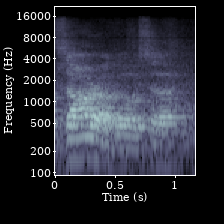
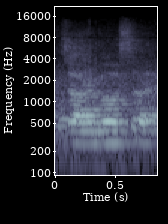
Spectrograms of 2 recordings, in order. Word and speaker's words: Zaragoza: So Sarah, like the girl's name, and then Gossa. Or Zaragoza, depending on if you're saying it as a Portuguese or as Spanish, right? Zaragoza if you're Portuguese.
